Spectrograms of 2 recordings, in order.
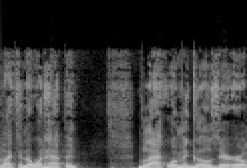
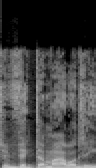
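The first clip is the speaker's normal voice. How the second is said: usual speaking voice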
